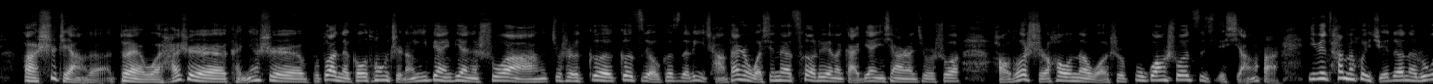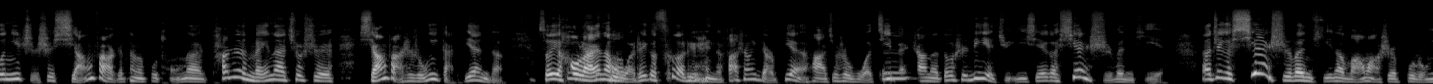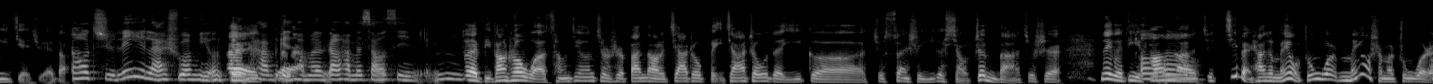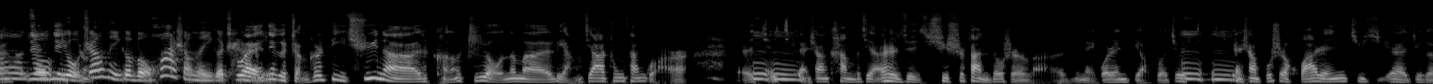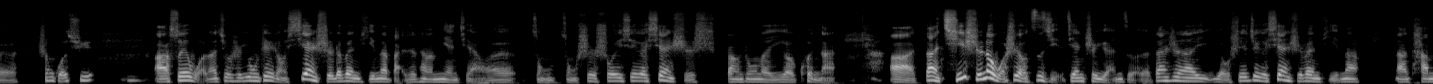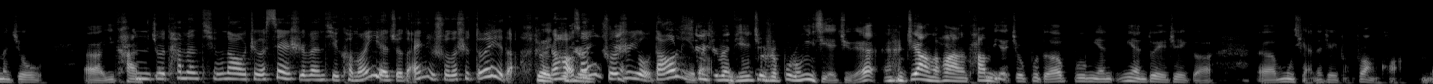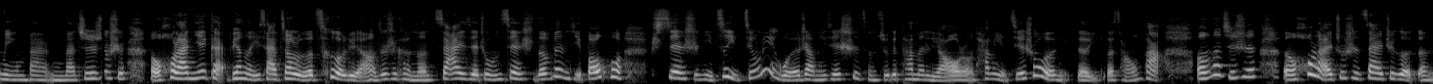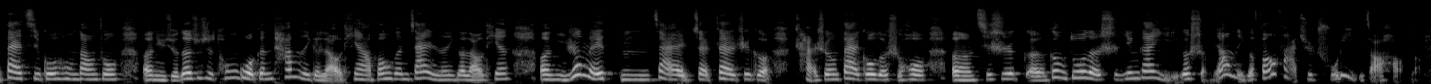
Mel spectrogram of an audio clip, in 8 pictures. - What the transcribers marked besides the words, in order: laughing while speaking: "这个策略呢发生一点儿变化"; laughing while speaking: "说明"; laugh
- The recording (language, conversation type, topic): Chinese, podcast, 家里出现代沟时，你会如何处理？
